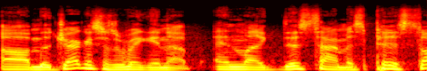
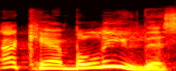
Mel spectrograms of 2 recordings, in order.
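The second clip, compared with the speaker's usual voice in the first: mock dumbfounded disbelief, higher; 6 semitones higher than usual. Retelling how everybody reacted after the orb breaks: imitating dumbfounded disbelief.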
